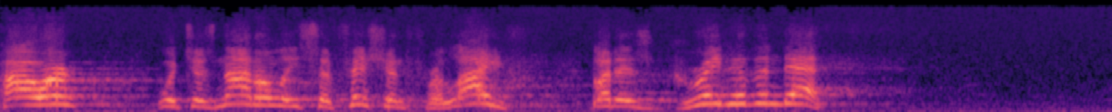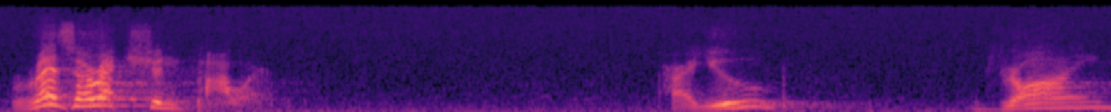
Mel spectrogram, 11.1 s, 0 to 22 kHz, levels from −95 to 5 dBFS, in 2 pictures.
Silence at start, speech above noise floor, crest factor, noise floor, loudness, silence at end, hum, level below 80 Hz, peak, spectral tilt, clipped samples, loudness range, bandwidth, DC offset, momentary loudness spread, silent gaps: 0 s; 32 dB; 18 dB; -57 dBFS; -25 LUFS; 0 s; none; -60 dBFS; -8 dBFS; -5.5 dB/octave; under 0.1%; 11 LU; 17 kHz; under 0.1%; 19 LU; none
